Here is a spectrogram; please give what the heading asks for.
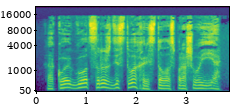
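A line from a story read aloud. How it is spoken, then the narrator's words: Hoarse pleading. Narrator (Russian): Прохрипел он с мольбой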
